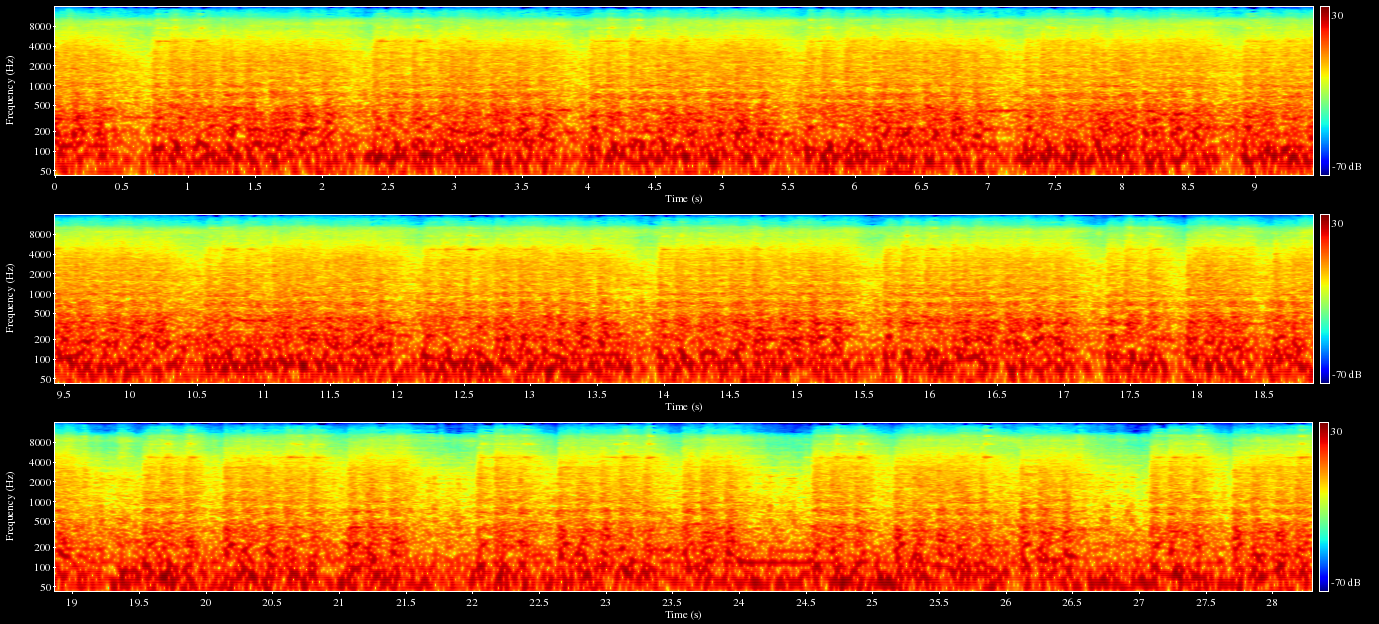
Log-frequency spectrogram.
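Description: Freight train cars rolling past close by: a steady rumble of steel wheels on rail, broken by repeated sharp clickety-clack as the wheel sets pass over the track joints.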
